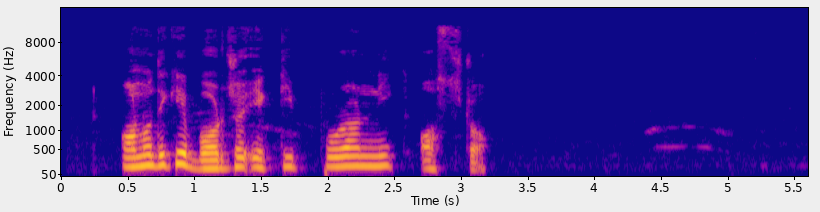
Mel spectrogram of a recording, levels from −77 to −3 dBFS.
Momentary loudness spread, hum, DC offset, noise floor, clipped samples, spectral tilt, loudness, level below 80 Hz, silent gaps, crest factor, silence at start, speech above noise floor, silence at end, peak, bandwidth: 15 LU; none; under 0.1%; -70 dBFS; under 0.1%; -8 dB/octave; -20 LUFS; -58 dBFS; none; 20 dB; 0.45 s; 51 dB; 2.45 s; -2 dBFS; 11.5 kHz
